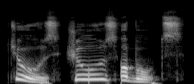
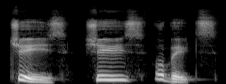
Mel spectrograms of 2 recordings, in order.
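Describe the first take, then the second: First: It is read in upper RP, ooh vowel back. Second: It is read in General British, ooh vowel central. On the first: "it remains a back vowel in all places in upper RP" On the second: "This sound is now very central in GB"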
